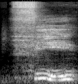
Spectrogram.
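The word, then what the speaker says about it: φ: Next we have phi or phi. More perfectly, it would be P. P. It'd be like P, which doesn't have any breath, but with breath added.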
